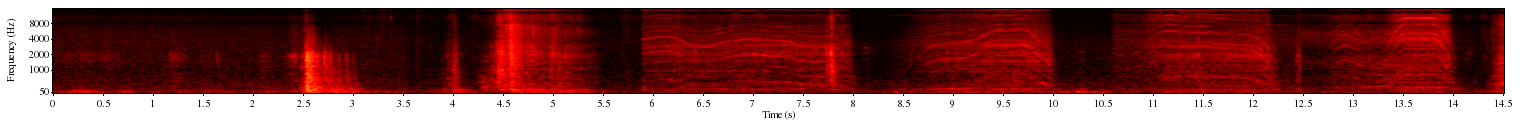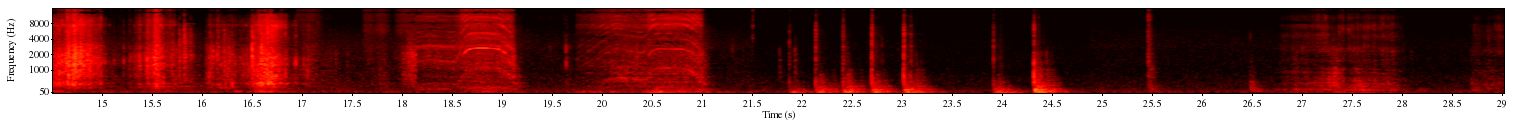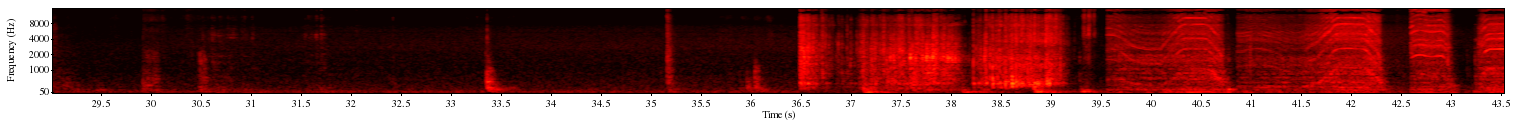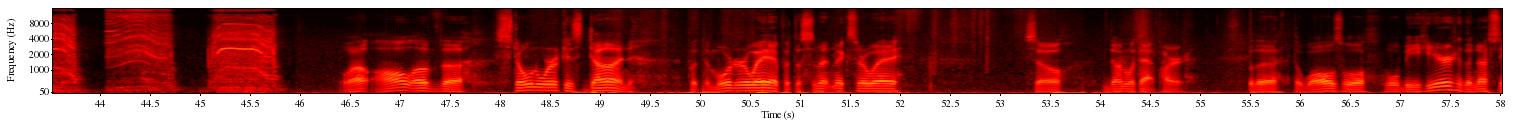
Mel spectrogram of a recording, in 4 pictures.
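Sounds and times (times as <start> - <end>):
cordless drill driving screws: 36.5 - 45.9.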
